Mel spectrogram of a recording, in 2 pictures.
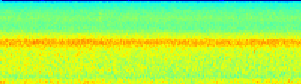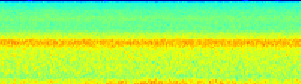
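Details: Steady rushing broadband noise like flowing water fills the recording, with no animal calls heard.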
